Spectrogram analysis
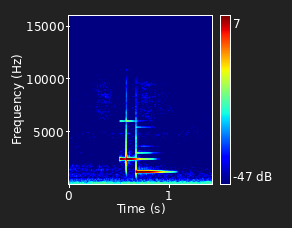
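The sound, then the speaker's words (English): A digital watch gives a single short hourly chime at 1 o'clock: two quick high electronic beeps, the second slightly lower, ringing briefly before fading, with a faint steady hum underneath and no talking. “Okay, we should be almost coming down to the time now, so we'll just see what it sounds like for 1 o'clock, i.e. just the time, the single chime, because it'll be 1 o'clock, and of course it'll be two chimes for 2 o'clock, etc.”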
